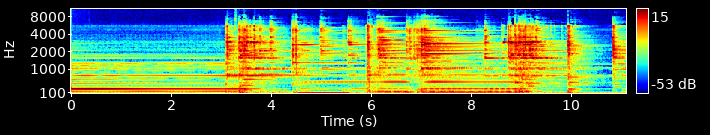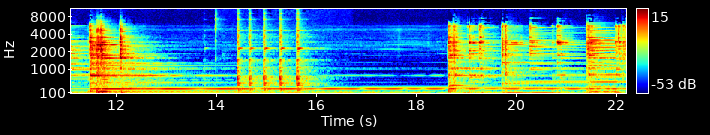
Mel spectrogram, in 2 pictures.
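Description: Electric guitar laid flat and played with a slide bar through echo and effects: a held low drone under clusters of plucked, ringing notes. The plucking thins to sparse ticks past the middle and picks up again near the end.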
